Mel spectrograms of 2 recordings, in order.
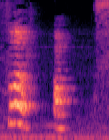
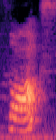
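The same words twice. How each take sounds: First: फ, then ऑक्स, as separate sounds; word broken into sounds. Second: Said in the usual way. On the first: Shown as a demonstration. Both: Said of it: "break कर करके बता रही हूँ".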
